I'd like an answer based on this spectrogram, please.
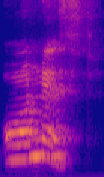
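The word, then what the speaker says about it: honest: না বসবে না বসবে যেখানেই আমাদের এইটা সাইলেন্ট থাকবে যেমন অনেস্ট এটা কিন্তু আমরা হনেস্ট বলি না বলি কি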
